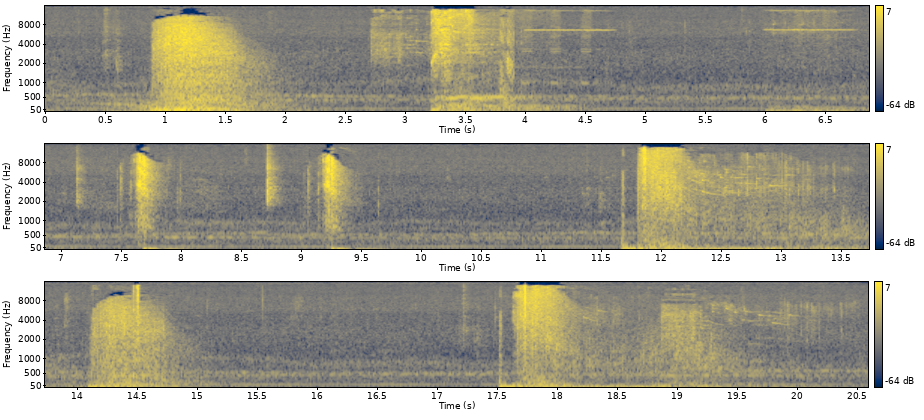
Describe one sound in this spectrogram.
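Gunshots ring out in a game, each with a loud echoing boom.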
